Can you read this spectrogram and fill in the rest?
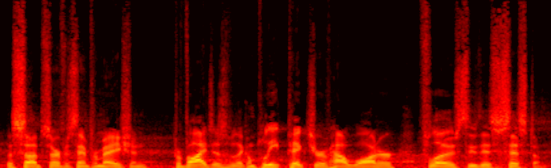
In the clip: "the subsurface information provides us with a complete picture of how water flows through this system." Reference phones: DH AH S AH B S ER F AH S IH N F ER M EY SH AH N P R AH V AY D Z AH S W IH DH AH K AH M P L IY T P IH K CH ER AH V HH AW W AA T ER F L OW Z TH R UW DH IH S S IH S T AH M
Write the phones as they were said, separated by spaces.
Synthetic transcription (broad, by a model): DH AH S AH B S ER F AH S IH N F ER M EY SH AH N P R AH V AY D Z AH S W IH DH AH K AH M P L IY T P IH K CH ER AH V HH AW W AA T ER F L OW Z TH R UW DH IH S S IH S T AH M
